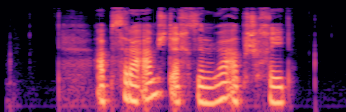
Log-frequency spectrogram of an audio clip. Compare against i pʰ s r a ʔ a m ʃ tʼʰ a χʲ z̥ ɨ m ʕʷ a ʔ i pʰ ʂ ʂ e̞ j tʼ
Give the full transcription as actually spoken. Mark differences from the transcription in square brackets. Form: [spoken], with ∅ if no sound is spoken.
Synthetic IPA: [a] pʰ s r a ʔ a m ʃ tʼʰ a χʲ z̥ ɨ m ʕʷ a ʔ [a] pʰ ʂ [χ] e̞ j tʼ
